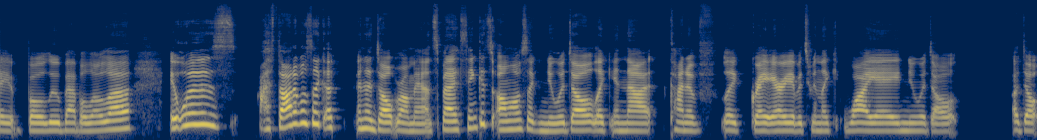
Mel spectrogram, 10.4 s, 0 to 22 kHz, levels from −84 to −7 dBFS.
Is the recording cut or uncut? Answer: uncut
